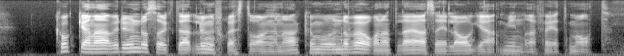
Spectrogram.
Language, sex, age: Swedish, male, 33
